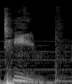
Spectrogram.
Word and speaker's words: Thiem: No, his last name is pronounced Team.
